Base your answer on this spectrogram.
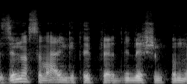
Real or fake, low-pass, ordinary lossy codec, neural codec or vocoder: fake; 14.4 kHz; Opus, 64 kbps; codec, 44.1 kHz, 3.4 kbps, Pupu-Codec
